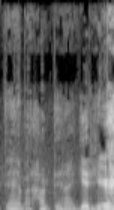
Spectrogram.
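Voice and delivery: laughing through the words. Retold or imitated. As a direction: chuckle it out, amused. Laughing at own confusion.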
